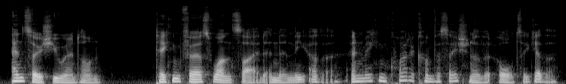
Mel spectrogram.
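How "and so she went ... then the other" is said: ordinary delivery, nothing marked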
